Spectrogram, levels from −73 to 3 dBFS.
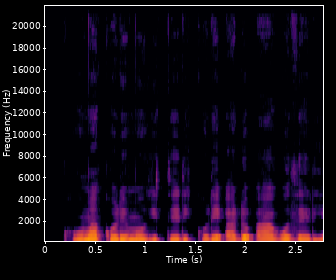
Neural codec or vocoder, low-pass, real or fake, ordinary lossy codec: none; none; real; none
